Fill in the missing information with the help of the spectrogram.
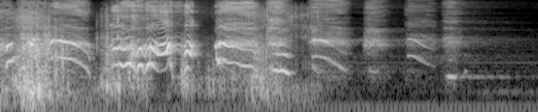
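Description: A high voice whimpering and wailing in a string of short cries that each fall in pitch, growing fainter and dying away.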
